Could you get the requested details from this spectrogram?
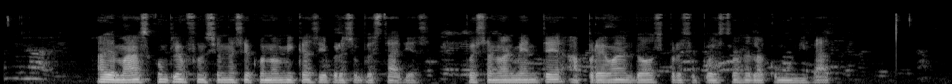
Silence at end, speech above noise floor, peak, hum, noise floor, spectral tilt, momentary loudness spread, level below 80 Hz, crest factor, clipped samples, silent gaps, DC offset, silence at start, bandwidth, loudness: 0.65 s; 28 dB; -6 dBFS; none; -53 dBFS; -5.5 dB/octave; 16 LU; -48 dBFS; 20 dB; under 0.1%; none; under 0.1%; 0.05 s; 11.5 kHz; -25 LUFS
